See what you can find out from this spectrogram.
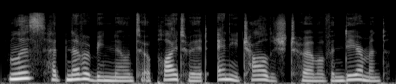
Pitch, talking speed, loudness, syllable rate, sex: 195 Hz, 210 wpm, -18 LUFS, 5.5 syllables/s, female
